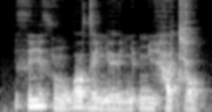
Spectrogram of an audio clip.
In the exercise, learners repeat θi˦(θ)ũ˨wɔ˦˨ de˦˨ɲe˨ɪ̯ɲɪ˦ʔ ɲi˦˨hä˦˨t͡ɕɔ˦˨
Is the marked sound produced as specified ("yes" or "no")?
yes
